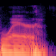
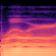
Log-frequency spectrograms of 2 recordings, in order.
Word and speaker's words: Ware: I was calling him Chris, and he didn't even notice, I don't think, because I always said his last name wrong. It's Ware. But I called him Woer and all kinds of stuff.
